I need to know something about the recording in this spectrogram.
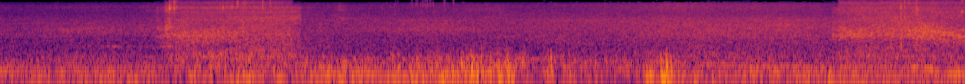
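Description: Outdoor street ambience: a steady low rumble of wind on the microphone and road traffic, with two louder swells of passing noise, about two seconds in and near the end.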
